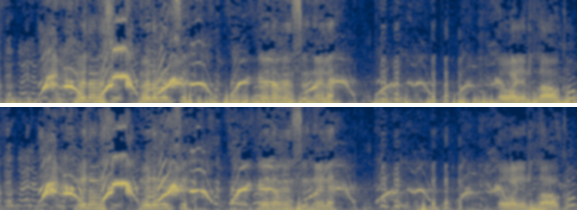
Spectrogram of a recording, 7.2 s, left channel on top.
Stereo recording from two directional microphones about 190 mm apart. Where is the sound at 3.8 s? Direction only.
30° left (ahead or behind).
